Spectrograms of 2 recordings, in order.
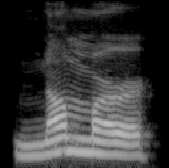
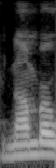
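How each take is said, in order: First: It is said like 'numb' with 'er' added. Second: It is said as the counting word. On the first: It means more numb. "my left hand was number than my right hand, like, you know, it's cold, it's numb" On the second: It names a numeral. "if I say number one, like number one, number two, number three"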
